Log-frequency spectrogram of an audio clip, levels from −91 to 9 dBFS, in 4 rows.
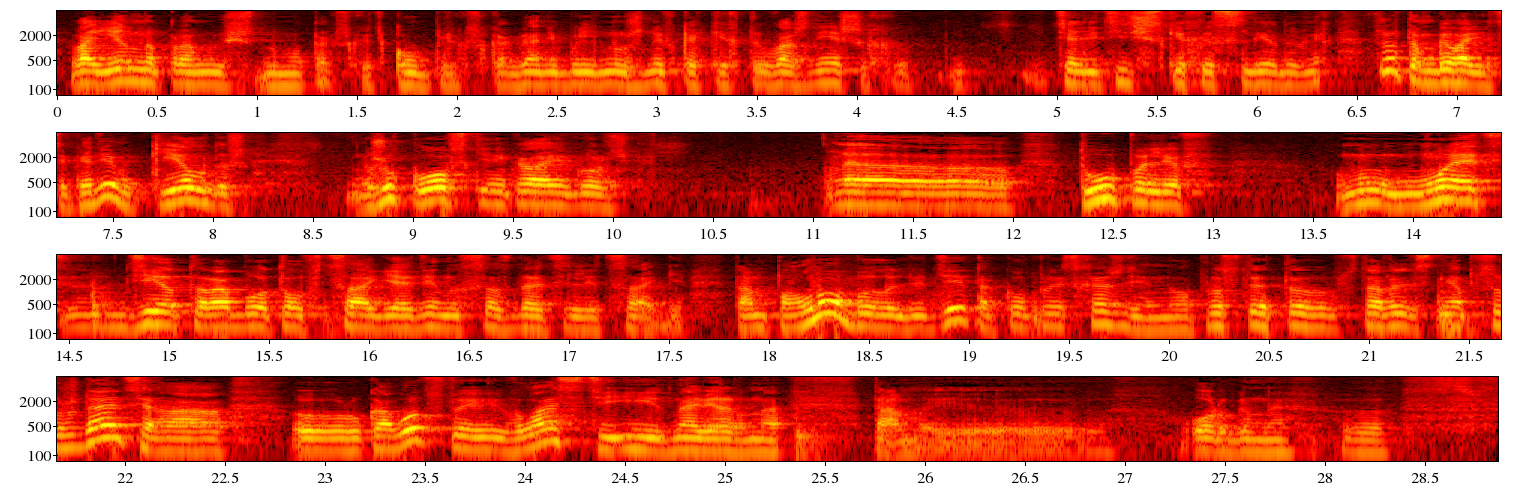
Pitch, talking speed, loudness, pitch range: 145 Hz, 115 wpm, -26 LUFS, 135-155 Hz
